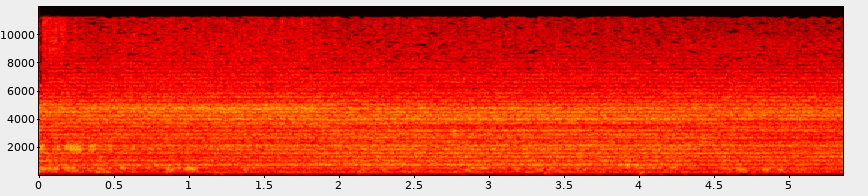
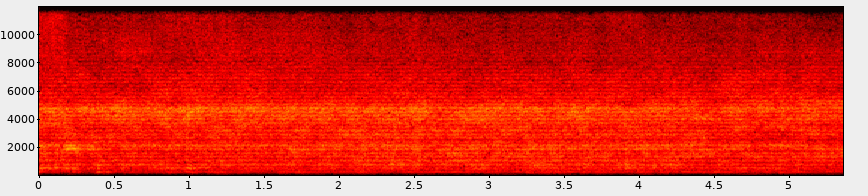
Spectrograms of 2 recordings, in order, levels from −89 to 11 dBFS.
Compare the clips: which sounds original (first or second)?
first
